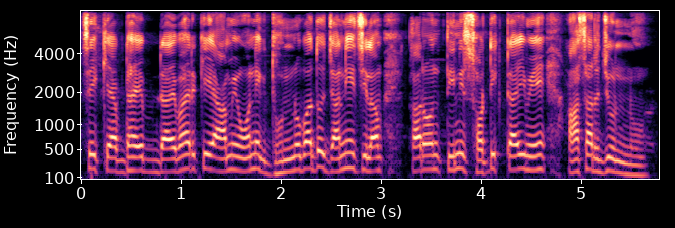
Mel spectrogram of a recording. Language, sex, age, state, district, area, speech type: Bengali, male, 18-30, West Bengal, Jhargram, rural, spontaneous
